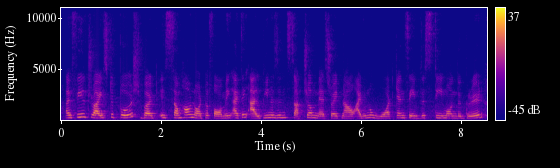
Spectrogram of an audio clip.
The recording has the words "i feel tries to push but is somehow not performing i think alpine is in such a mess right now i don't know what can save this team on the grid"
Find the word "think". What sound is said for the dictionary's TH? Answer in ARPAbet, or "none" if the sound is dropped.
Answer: T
